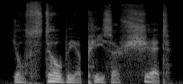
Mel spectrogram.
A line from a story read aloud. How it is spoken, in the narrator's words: Martin spat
